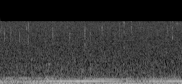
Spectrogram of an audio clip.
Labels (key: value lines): label: anthrophony, boat engine
recorder: SoundTrap 300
